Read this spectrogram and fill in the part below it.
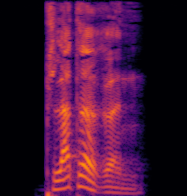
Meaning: inflection of platt: 1. strong genitive masculine/neuter singular comparative degree 2. weak/mixed genitive/dative all-gender singular comparative degree
- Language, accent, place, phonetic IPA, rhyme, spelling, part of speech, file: German, Germany, Berlin, [ˈplatəʁən], -atəʁən, platteren, adjective, De-platteren.ogg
